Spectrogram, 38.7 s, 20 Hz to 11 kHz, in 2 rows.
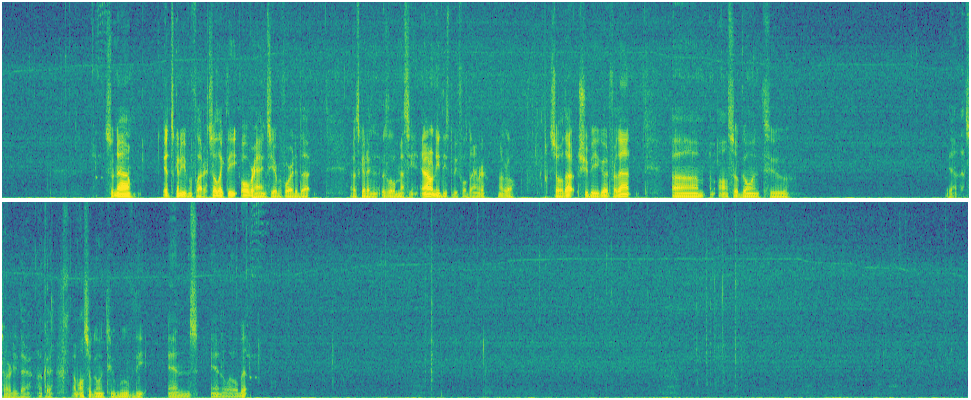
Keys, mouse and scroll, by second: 0.5 click, 1.2 click, 1.5 Escape, 1.6 scroll down 2, 1.9 r, 2.8 middle click, 3.8 middle click, 4.8 middle click, 6.1 middle click, 7.4 middle click, 7.9 scroll down 1, 8.2 middle click, 8.7 middle click, 10.7 middle click, 12.4 middle click, 14.3 middle click, 15.0 click, 18.2 click, 20.0 click, 20.3 Escape, 23.0 click, 23.9 click, 24.4 scroll up 2, 25.1-25.5 scroll down 2, 25.9 middle click, 26.9 click, 30.1 click, 31.4 click, 31.8 click, 37.3 Right, 38.1 Right.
